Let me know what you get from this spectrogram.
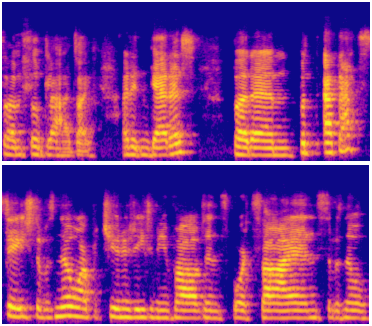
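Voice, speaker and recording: Fairly low-pitched woman's voice in an Irish accent, fairly even in intonation, at a fairly quick pace. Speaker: sports governing body executive. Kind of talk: casual chat. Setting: video call.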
